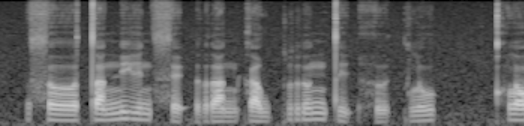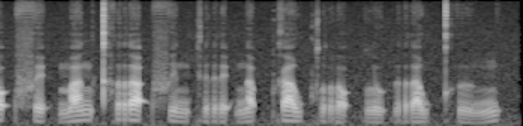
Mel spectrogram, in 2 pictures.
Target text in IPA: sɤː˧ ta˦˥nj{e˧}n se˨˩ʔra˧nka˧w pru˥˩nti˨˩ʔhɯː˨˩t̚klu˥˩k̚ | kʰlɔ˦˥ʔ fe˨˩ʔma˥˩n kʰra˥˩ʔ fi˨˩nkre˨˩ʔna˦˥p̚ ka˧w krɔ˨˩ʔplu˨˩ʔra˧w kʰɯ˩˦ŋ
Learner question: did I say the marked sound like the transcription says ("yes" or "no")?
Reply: no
